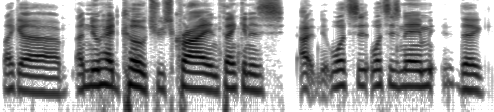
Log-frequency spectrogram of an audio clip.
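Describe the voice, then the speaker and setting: A man's voice: fairly high pitch, steady tone, measured pace, a little mellow, dry recording, studio quality. Congested young man, chatty podcast co-host. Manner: laughs often, rambling. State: congested, runny nose. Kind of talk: casual chat.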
